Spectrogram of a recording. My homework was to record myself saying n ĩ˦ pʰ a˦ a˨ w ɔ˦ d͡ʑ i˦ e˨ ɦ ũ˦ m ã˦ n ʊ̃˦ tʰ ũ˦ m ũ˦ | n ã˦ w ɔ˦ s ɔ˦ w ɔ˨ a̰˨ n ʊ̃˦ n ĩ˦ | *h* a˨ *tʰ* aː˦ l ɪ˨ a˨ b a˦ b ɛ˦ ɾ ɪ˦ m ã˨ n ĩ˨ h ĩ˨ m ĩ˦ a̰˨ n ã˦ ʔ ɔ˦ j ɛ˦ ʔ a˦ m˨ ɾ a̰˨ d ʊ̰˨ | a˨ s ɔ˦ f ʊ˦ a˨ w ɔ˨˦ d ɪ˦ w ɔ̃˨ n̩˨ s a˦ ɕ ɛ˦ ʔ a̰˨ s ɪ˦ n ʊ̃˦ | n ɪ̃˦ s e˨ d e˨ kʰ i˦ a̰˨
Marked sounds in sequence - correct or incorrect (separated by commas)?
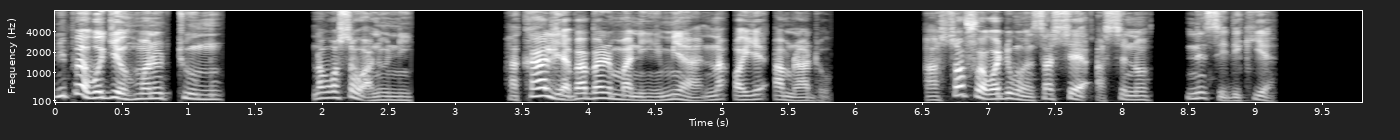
correct, incorrect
